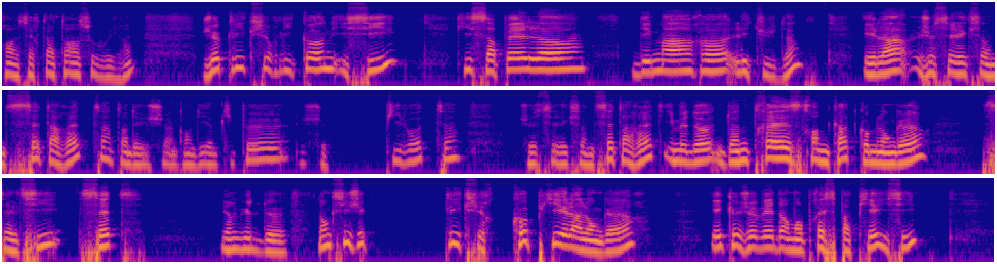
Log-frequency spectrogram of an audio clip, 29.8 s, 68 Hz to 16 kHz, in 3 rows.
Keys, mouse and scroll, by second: 7.6 click, 11.3 scroll up 1, 11.8-12.4 right drag, 13.2 right click, 13.9-14.7 drag, 15.8 click, 19.7 click, 25.6 click, 28.9 click.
